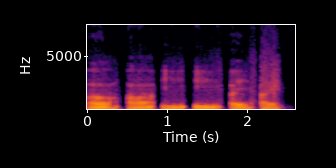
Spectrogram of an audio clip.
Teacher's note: अवृत्ताकार स्वर इन स्वरों के उच्चारण में ओठ गोल नहीं होते हैं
